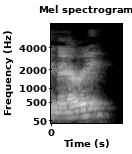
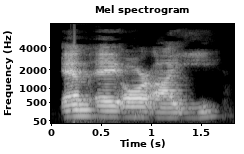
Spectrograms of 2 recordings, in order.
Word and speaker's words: Marie: It could be it could be Mary. I feel like it's spelled like Marie, but it could be Mary. What's the spelling? M A R I E. I I would call that Marie.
